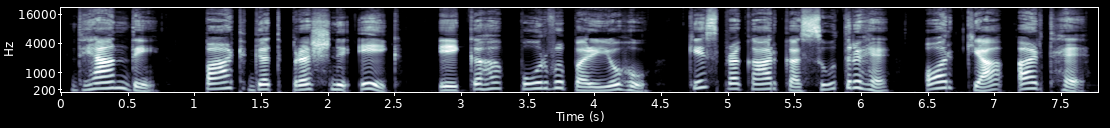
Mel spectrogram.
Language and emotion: Hindi, neutral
